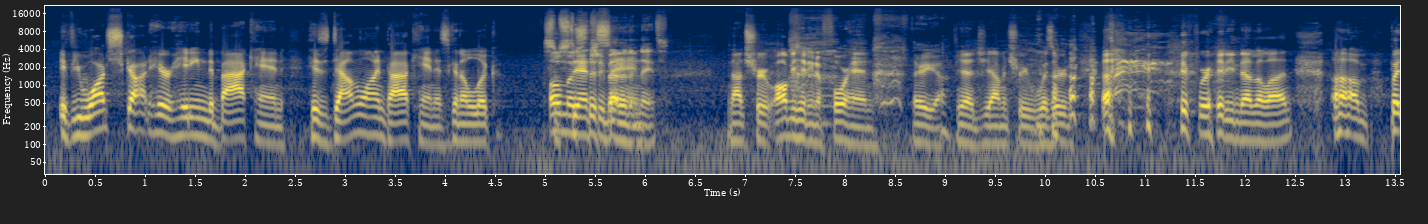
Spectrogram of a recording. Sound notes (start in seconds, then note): 9.5 both men laughing; 9.5 laughing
